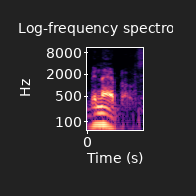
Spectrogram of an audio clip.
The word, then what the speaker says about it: Venables: El apellido se pronuncia de una manera un poquito más sofisticada, Venables, ¿no es cierto?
